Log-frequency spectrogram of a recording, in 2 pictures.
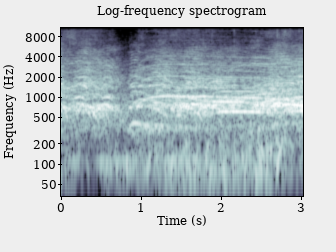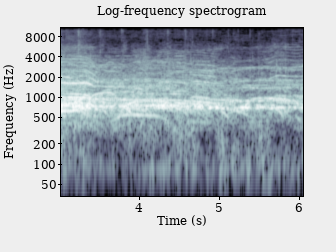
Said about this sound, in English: And the crowd went wild. And boy, and they're on our side.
